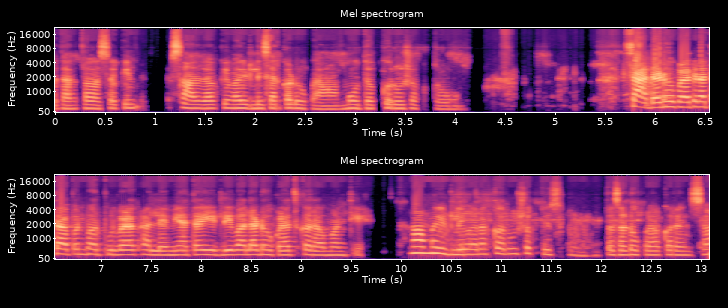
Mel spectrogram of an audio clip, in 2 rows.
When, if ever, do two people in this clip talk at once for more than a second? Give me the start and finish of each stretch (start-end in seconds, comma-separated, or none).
none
